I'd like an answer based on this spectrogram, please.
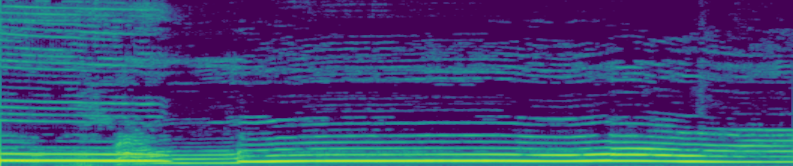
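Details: A male Siberian Husky gives a long, steady "talking" howl on cue after a one-two-three count; the howl briefly breaks and dips before resuming.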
